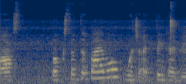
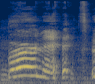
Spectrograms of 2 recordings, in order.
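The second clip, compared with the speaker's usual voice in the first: mock shout; 10 semitones higher, 10 dB louder than usual. Joking about destroying the book.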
